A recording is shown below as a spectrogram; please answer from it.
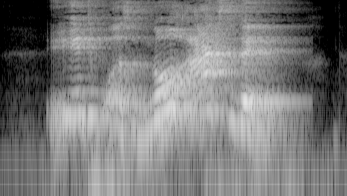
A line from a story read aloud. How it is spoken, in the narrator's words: the Connie screamed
